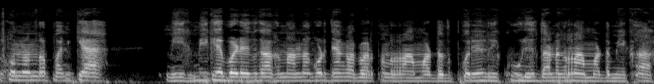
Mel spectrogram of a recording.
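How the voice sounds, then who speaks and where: A man does a cartoonish character voice at a high pitch. The delivery is monotone and flat at a moderate pace. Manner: rough, irritable.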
